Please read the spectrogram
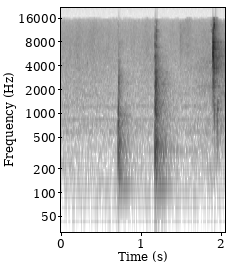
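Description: Three light knocks, about half a second apart, as a small metal automotive-type thermostat is handled and set down on a towel-covered workbench.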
